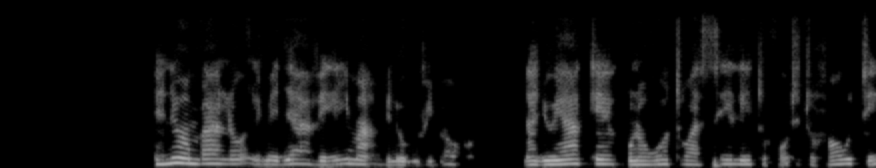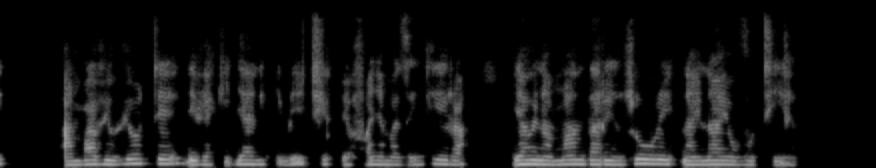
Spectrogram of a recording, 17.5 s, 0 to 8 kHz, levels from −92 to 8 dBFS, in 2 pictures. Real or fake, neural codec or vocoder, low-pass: fake; codec, 24 kHz, 3.1 kbps, DualCodec; 7.2 kHz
